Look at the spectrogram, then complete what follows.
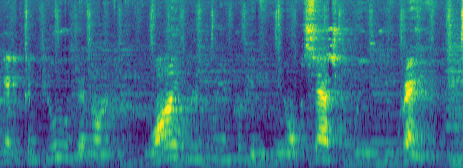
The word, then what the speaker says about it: Vladimir: In Russian, the name is pronounced Vladimir and Ukrainian Volodymyr.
